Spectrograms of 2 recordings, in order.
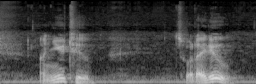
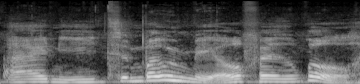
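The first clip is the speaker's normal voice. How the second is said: words stretched through a big yawn, higher and louder; 8 semitones higher, 4 dB louder, slower than usual. Real, not acted. Tired gamer yawning mid-sentence while crafting, slow. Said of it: "Big yawn".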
